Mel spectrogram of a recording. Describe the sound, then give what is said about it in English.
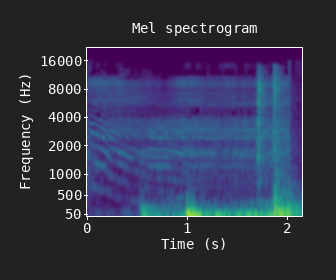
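A bedroom door swings shut with a few soft, muffled thumps and a sharper latch-like knock near the end, over a faint steady hum and no voices. “I hear the master bedroom door open, close,”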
